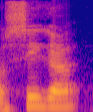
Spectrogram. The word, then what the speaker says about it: siga: sound go go ga but if the i or the e comes after the g it's pronounced he or hey so siga is what we want don't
